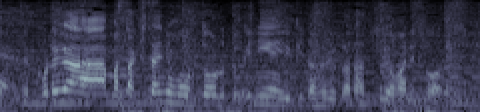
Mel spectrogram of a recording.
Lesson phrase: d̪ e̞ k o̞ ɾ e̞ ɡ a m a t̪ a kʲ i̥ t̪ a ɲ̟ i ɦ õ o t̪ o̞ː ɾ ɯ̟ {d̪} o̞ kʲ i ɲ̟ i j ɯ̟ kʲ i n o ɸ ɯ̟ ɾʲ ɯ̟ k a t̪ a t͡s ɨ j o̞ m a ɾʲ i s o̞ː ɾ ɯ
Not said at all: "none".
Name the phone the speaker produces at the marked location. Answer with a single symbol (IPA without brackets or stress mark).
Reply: t̪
